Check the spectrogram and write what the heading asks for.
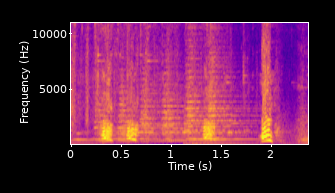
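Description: Sled dogs barking: four short, sharp calls in two seconds, the last and loudest near the end, over steady background music.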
